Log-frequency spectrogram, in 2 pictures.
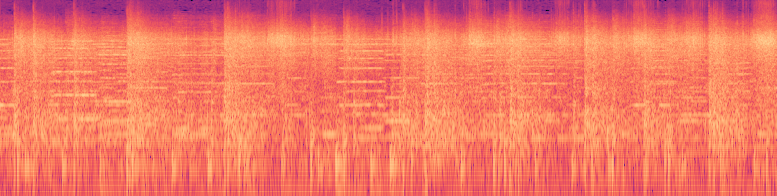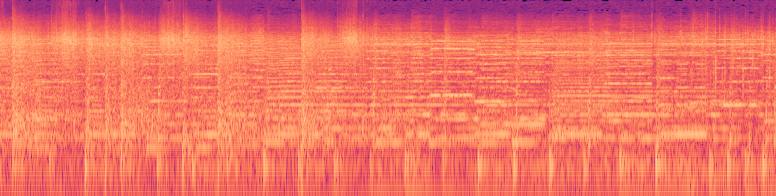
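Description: Aerial fireworks bursting in quick succession over steady background music; the bangs thin out near the end while the music carries on.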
